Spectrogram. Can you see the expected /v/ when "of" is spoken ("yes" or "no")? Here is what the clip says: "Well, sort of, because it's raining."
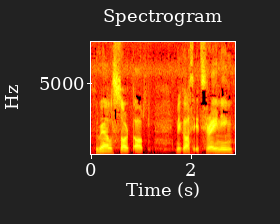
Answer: no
